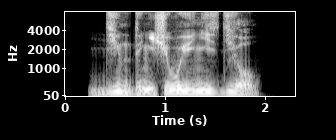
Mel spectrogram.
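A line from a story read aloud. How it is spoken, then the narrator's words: Forced out, strained. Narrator (Russian): выдавил из себя Игорь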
